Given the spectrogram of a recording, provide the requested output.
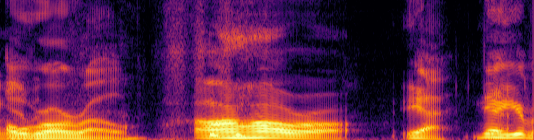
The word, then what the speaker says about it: Ororo: roar el pájaro I think I think you pronounce it wrong Ororo oh yeah yeah you're right thanks all right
